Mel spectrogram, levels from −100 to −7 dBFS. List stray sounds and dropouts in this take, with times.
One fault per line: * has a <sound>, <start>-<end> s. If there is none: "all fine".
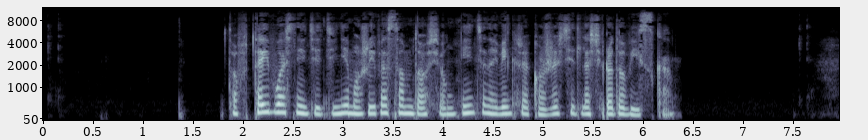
all fine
